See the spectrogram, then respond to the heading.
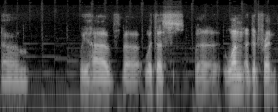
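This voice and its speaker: Dull-sounding low-voiced male host. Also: drawn-out words, vocal fry, no room sound, faint music behind. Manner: friendly, rambling, lots of "um" and "uh". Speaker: interview host. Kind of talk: casual interview introduction.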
